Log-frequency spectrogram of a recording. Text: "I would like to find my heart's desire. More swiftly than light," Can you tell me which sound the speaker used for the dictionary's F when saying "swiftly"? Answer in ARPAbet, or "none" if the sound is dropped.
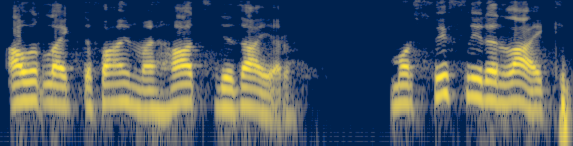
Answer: F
